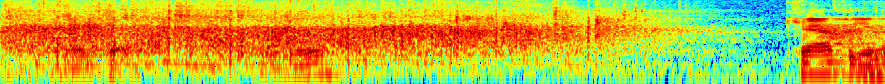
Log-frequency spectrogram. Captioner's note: applause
